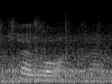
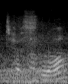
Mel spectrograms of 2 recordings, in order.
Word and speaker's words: Tesla: Ford, Toyota, Mitsubishi, Tesla. Yeah, I say Tesla with a Z. I don't say Tesla, I say Tesla. Hear me? Tesla. That's how you say it. You don't say Tesla, you say Tesla.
